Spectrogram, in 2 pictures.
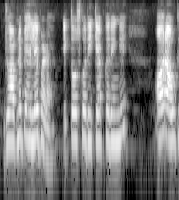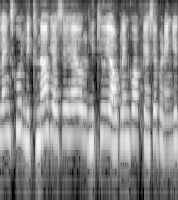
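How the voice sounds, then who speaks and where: A woman's voice: on the high side, lo-fi sound. A woman teaching a shorthand lesson step by step, patiently repeating each point and mixing English terms into Hindi as she explains while writing.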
